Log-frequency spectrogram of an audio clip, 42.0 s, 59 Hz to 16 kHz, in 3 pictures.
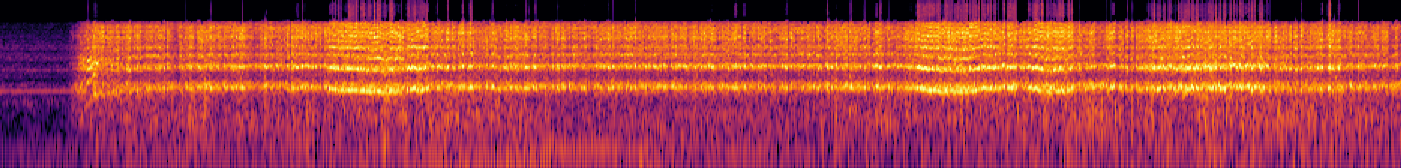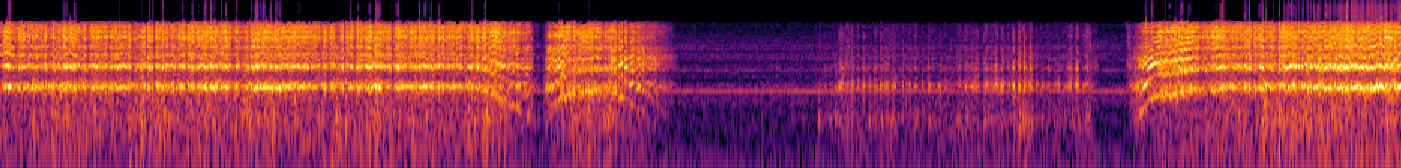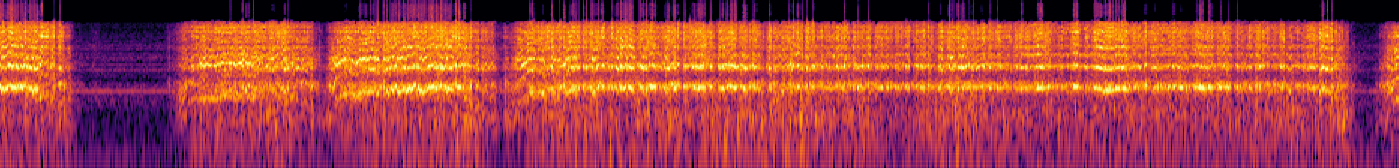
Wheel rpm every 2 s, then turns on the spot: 80, 220, 230, 230, 230, 230, 220, 240, 230, 160, 40, 10, 30, 220, 90, 130, 140, 220, 230, 230, 200.
22-24 28-32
